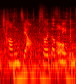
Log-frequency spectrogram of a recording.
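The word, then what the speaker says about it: 长江: Changjiang. Changjiang. Yep, and the Jiang. Jiang? Is the first syllable in what we're eating today.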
